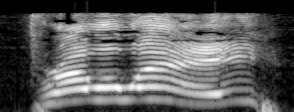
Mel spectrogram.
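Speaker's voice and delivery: drawn-out, high, loud call; loud proclamation. Real, not acted. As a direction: proclaim the title, stretching each word high and loud. Preacher proclaims his message title.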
